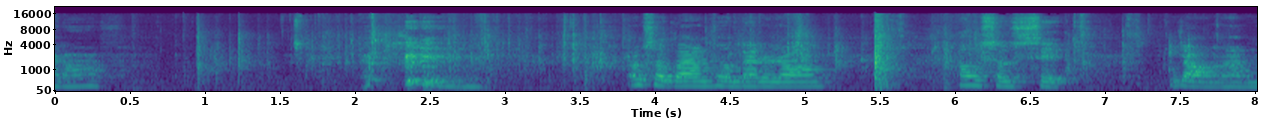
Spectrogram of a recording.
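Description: A cardboard box rustles as it is handled.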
